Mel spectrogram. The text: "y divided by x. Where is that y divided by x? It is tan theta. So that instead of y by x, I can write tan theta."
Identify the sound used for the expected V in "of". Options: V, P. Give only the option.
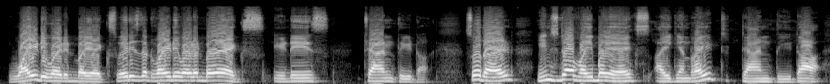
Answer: V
